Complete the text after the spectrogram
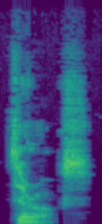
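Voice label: "xerox", Australian English; pronunciations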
